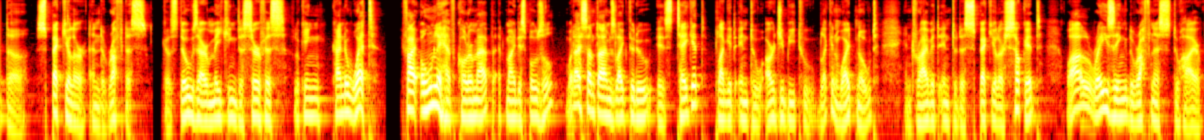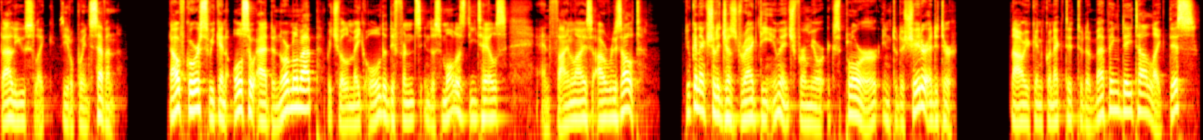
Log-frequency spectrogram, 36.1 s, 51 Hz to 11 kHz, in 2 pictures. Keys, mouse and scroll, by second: 0.4-1.0 scroll up 1, 2.3 space, 9.6 shift+a, 10.7 b, 10.8 w, 18.2 ., 18.3 7, 18.5 Return, 19.2 middle click, 19.8 scroll, 20.1 alt+a, 20.6 middle click, 23.9 middle click, 27.0-27.5 scroll down 1.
